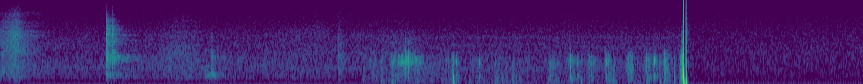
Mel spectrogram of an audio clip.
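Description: Handling noise from the dismantled microphone's parts on a wooden bench: scattered small clicks and light knocks, growing busier in the second half, then one loud sharp click near the end.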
